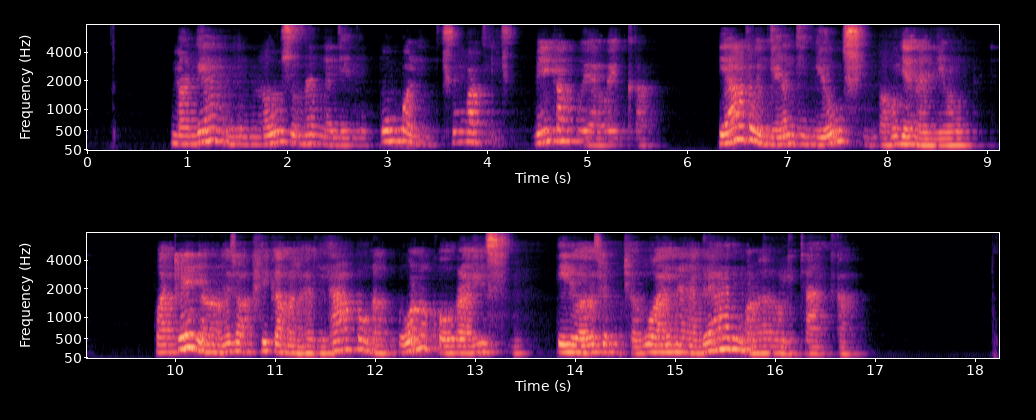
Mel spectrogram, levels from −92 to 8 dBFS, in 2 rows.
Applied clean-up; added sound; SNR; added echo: neural mask model DeepFilterNet 3.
